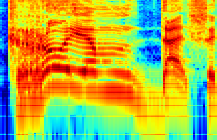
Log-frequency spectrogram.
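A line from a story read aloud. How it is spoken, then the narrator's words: Shout. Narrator (Russian): крикнул Петька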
